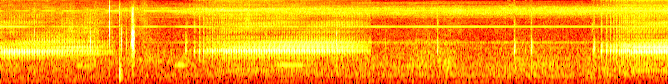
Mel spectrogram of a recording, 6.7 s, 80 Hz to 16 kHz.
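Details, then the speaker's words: BMW 335i N54 electric water pump, activated by holding the gas pedal for 10 seconds, gives a thin, high, steady screech that comes and goes over a quiet background; the pump is failing and not circulating coolant to the reservoir. "So I'm pretty sure you guys heard that, but that's my water pump trying to pump coolant into my reservoir. One way to tell is that, obviously if you hear that noise, you know it's toast."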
